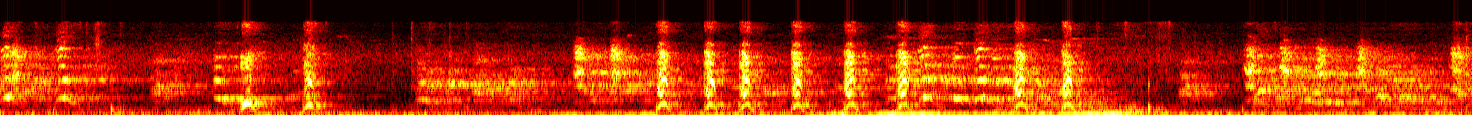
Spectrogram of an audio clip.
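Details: Young male American Staffordshire Terrier, nine months old, left in a shelter in Turin and pining from loneliness. Rapid sharp barks, roughly two per second and irregular, come in clusters broken by brief quiet gaps over a low rumble.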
